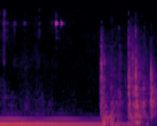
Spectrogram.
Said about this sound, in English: Keys in the door.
